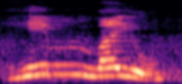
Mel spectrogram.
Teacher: میم ساکن کے بعد واو آ گئے تو ادھر اظہار شفوی، غنہ نہیں کریں گے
